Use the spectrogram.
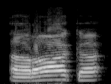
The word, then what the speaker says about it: أراك: أراك A is here, Ra is thick, and then Ka is thin. So repeat after me in parts, in syllables. A-ra-ka, a-ra-ka, araka, araka. Don't say o. Araka, araka. And here after ra, you have the short form of ya, and you don't read that.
